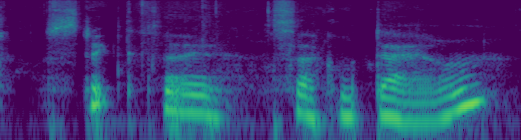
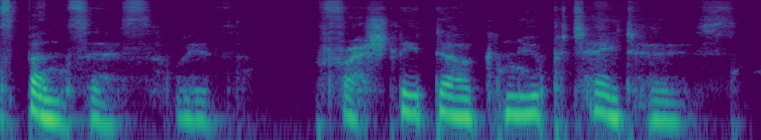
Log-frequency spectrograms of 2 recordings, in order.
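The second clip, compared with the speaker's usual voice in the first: very slow, lower, half-whispered luxury food-ad read; M&S advert voice; 3 semitones lower, slower than usual. Retold or imitated. Telling viewers her dinner, in the Marks and Spencer's ad voice. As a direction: seduce them with each ingredient like a posh ad. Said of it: "I've got to say it in the Marks and Spencer's voice".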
